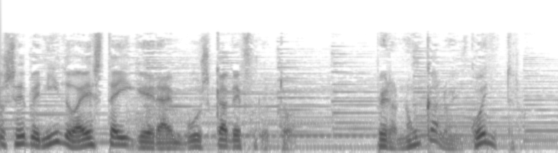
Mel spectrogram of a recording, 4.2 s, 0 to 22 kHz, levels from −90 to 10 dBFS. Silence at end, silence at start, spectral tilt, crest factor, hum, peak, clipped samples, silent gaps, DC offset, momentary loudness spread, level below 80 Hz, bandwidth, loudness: 0 s; 0 s; -7 dB/octave; 16 dB; none; -12 dBFS; under 0.1%; none; under 0.1%; 16 LU; -60 dBFS; 10 kHz; -27 LUFS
